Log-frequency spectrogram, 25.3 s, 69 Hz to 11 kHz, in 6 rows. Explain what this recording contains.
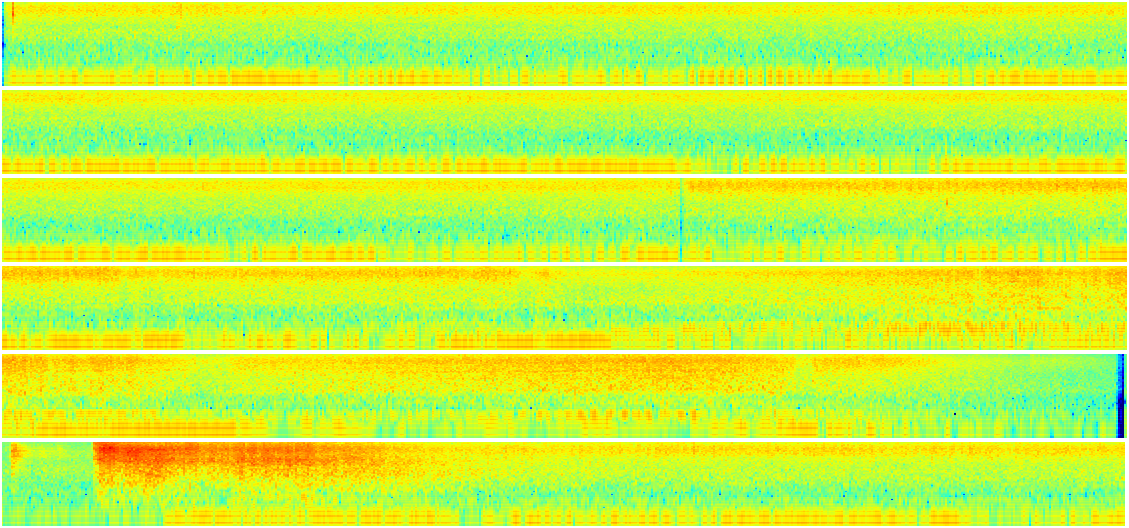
Chevette idle,accel,start
A recording of a 79 Chevette as it idles, accelerates, and starts, in that order. May be cut into 3 parts.
acceleration, car, chevette, engine, idle, start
